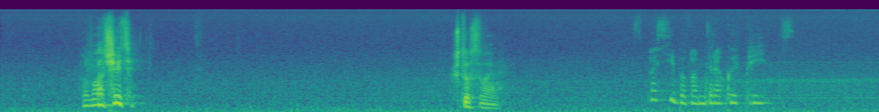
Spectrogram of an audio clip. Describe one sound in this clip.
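A young woman speaks briefly and softly.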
